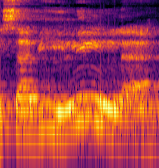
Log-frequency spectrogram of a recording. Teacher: Tipis karena dia lam jalalah diawali dengan kasrahnya ya.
